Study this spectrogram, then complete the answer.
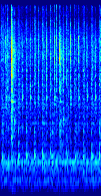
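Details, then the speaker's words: Williams Pat Hand electromechanical pinball after pressing start: steady fast ticking with sharper clicks about once a second as the score motor turns constantly while the bonus unit is not resetting. "Okay, same problem we had before. The bonus is not resetting. Hear the ticking. Okay. Score motor's turning constantly."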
